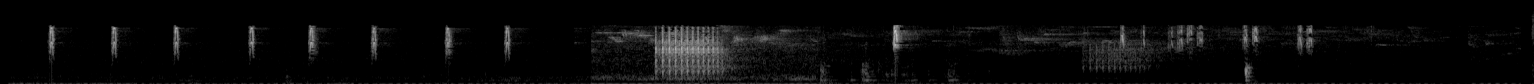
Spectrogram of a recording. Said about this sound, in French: Il y a un pic qui vient de passer. Lequel Un pivert Épêche.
